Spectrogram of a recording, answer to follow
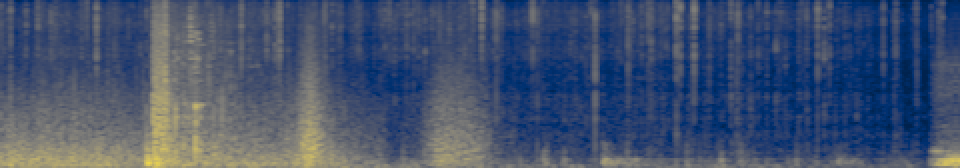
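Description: Cinematic logo-intro sound effects: a noisy whoosh building to a sharp impact hit about a second in, a second hit about a second later, then fading hits with crackling sparks.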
